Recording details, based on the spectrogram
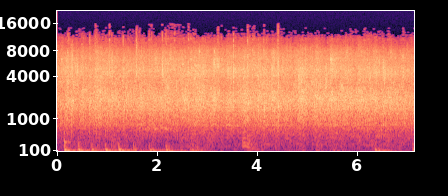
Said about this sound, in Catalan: Així que un aplaudiment per vosaltres.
